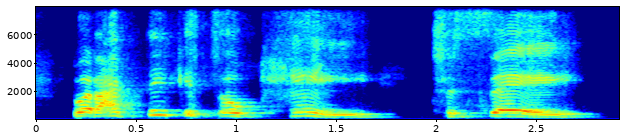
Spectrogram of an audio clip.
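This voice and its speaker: A woman with an American accent talks in a fairly high pitch with very wide pitch swings and an energetic tone. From US South, South Florida. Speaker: nonprofit founder. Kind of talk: interview.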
